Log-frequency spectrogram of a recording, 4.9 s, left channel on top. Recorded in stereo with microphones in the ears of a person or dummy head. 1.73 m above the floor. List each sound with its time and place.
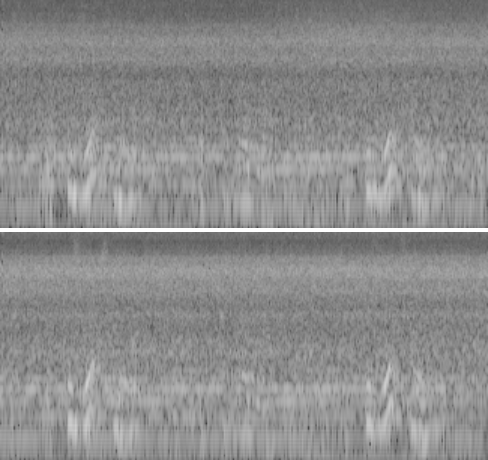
0.7 s a woman speaking: 70° right (ahead or behind), 2 m; by 3.3 s 5° right (ahead or behind), 4 m
3.6 s a woman speaking: 25° right (ahead or behind), 1.6 m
